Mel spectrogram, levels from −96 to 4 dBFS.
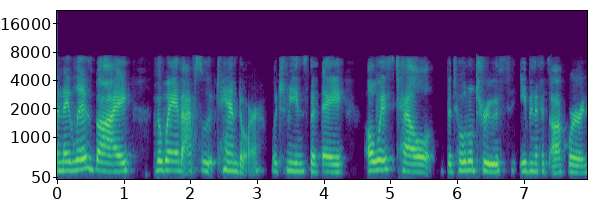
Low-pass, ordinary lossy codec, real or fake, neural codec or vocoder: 7.2 kHz; AAC, 32 kbps; fake; codec, 24 kHz, 3 kbps, HILCodec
